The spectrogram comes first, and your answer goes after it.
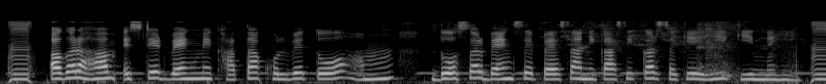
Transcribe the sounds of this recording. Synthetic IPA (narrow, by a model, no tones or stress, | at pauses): əɡəɾɦəmɪsʈeːʈ̚bɛ̃ːŋkmẽkʰaːt̪akʰolbet̪oɦəm | d̪oːsəɾbɛ̃ːŋksepɛːsanɪkaːsikɐɾsəkeɦikinəɦĩː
